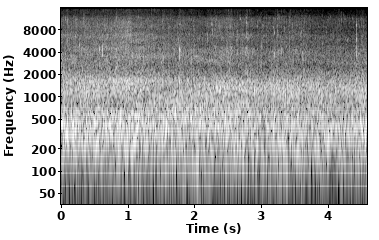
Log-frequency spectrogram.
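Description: A river swollen by floodwater after a typhoon rushes past in a dense, constant roar of churning water, loud and unbroken with no voices.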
